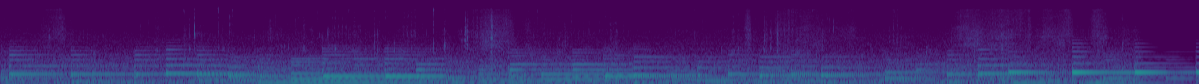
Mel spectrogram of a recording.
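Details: Soft background music with sustained tones and a slow melody, plus light rustling, cutting off near the end.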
